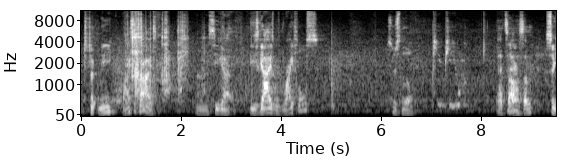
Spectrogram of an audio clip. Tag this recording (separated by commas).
Speech, inside a small room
